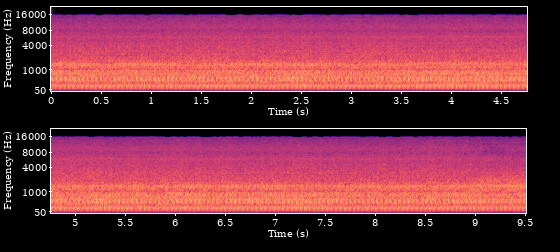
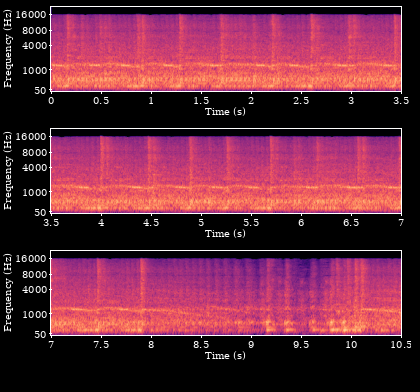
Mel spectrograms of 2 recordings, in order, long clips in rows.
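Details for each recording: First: Briggs and Stratton 18.5 hp Intek mower engine after cleaning the carburettor pilot jet to cure surging: even, unwavering idle for ten seconds with no rise or fall in speed; running smoothly without surging. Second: Briggs and Stratton 18.5 hp Intec lawn mower engine idling: steady small-engine ticking with tone wavering up and down as rpm hunts; idle surging blamed on a clogged carburetor pilot jet, fixed by cleaning the jet.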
